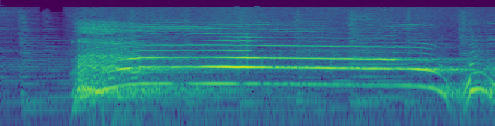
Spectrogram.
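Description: A thin wolf howls in a forest. One long, loud, tonal howl holds a steady pitch alone for over two seconds, then wavers and bends at its end.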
